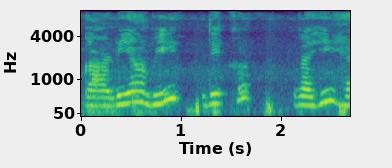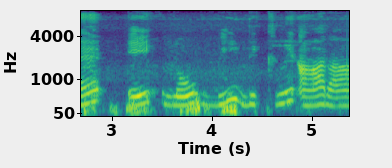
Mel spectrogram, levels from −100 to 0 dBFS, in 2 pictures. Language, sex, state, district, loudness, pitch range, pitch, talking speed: Hindi, female, Madhya Pradesh, Dhar, -16 LUFS, 210-280 Hz, 230 Hz, 135 wpm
